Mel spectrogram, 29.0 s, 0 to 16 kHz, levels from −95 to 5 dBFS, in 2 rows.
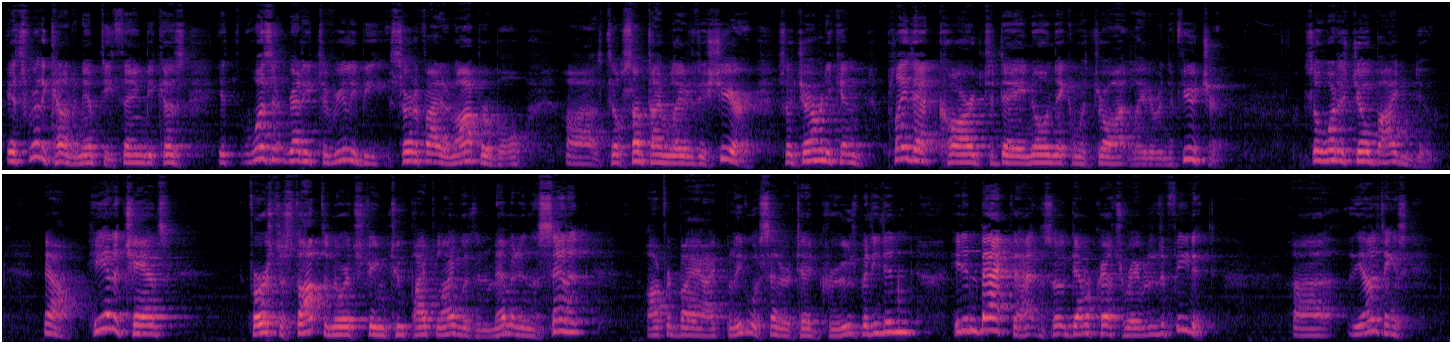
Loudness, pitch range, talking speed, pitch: -39 LUFS, 160-205 Hz, 195 wpm, 180 Hz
